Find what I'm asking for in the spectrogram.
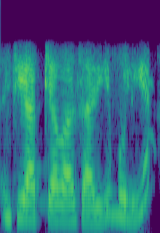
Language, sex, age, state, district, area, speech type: Urdu, female, 18-30, Delhi, North West Delhi, urban, conversation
